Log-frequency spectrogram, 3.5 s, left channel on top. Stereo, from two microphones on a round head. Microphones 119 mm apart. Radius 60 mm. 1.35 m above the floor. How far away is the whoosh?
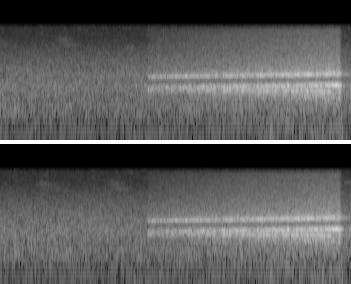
About 0.5 m.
